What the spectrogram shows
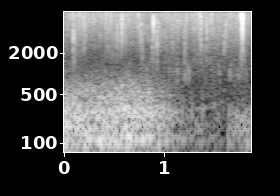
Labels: {"label": "biophony, growl", "recorder": "SoundTrap 500"}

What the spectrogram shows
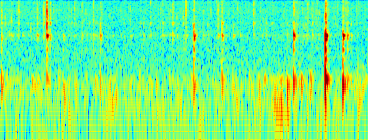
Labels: {"label": "ambient", "recorder": "HydroMoth"}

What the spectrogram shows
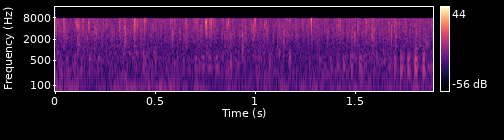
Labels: {"label": "biophony", "recorder": "SoundTrap 300"}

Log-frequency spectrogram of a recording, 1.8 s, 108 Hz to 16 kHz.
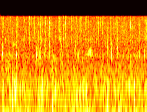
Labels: {"label": "biophony, crackle", "recorder": "SoundTrap 600"}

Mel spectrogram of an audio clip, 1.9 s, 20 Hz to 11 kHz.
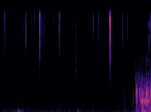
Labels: {"label": "biophony, low growl", "recorder": "SoundTrap 300"}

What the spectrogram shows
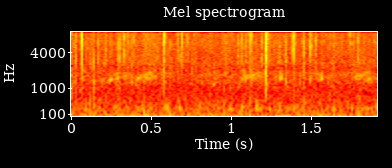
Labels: {"label": "biophony, chorus", "recorder": "SoundTrap 600"}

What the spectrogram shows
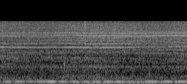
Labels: {"label": "anthrophony, boat engine", "recorder": "SoundTrap 500"}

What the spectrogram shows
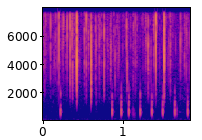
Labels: {"label": "biophony, knock croak", "recorder": "SoundTrap 300"}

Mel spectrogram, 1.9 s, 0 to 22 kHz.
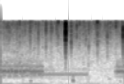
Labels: {"label": "biophony, croak", "recorder": "SoundTrap 500"}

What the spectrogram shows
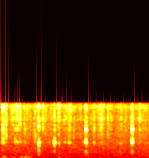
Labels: {"label": "ambient", "recorder": "HydroMoth"}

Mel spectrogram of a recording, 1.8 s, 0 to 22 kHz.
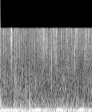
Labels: {"label": "biophony", "recorder": "SoundTrap 500"}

